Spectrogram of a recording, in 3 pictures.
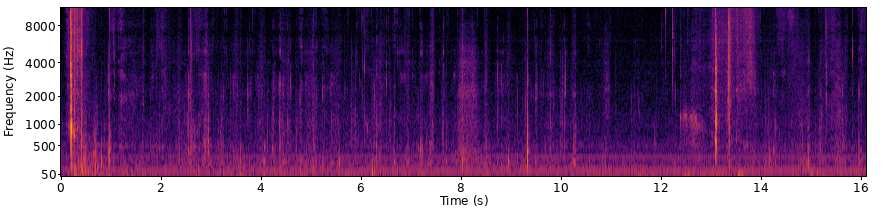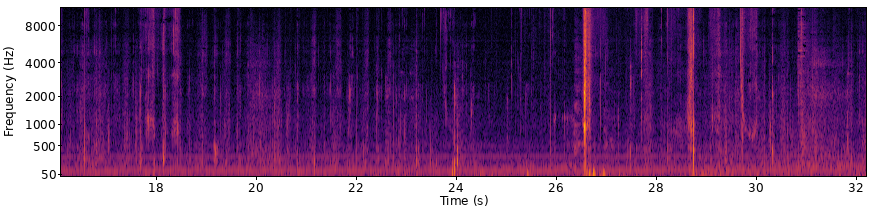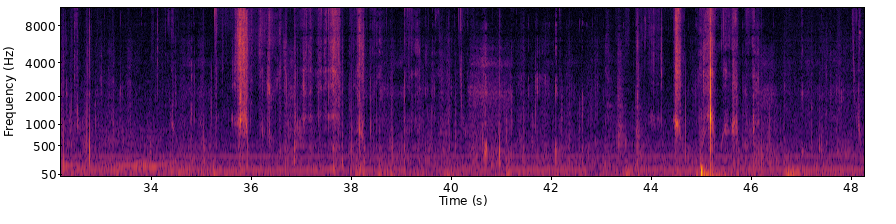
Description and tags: Eating apple
consuming, eating, food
